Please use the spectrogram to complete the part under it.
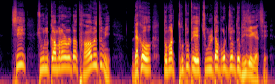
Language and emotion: Bengali, disgusted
